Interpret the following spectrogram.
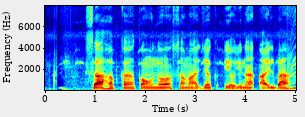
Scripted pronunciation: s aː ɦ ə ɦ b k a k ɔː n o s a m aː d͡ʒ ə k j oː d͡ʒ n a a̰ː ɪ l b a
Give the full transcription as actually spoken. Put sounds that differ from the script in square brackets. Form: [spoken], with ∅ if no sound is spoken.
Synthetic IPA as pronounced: s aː ɦ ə [∅] b k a k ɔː n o s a m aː d͡ʒ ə k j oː d͡ʒ n a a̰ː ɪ l b a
